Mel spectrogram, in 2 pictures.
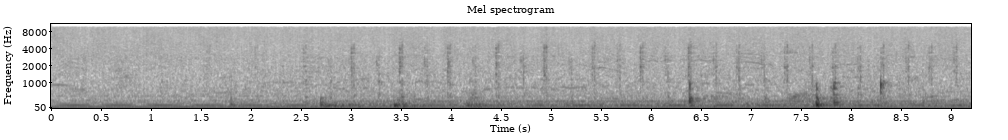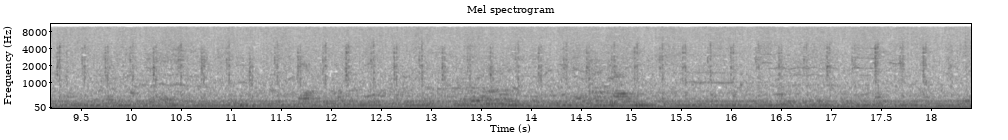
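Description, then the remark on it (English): A clock ticks steadily, its even, regular beats continuing throughout over a low background hiss, with a couple of slightly louder knocks partway through. “You hear the tickings of this clock?”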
